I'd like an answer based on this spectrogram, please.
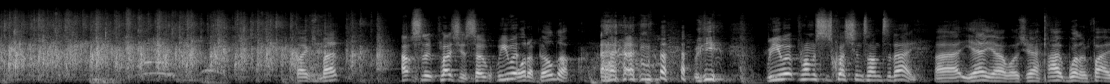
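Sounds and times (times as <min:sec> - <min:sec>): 
audience clapping to welcome a guest: 0:00.0 - 0:04.4
speech: 0:03.0 - 0:11.1
laughter: 0:05.8 - 0:07.3.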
